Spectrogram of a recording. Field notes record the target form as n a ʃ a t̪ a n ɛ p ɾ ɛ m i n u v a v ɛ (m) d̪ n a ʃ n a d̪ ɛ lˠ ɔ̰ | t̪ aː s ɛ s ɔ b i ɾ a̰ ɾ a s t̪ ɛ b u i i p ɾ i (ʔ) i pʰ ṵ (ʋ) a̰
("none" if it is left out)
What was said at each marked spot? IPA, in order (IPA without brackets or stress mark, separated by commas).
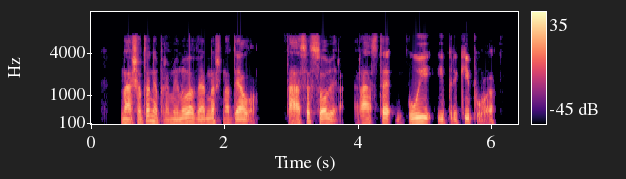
none, k, v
